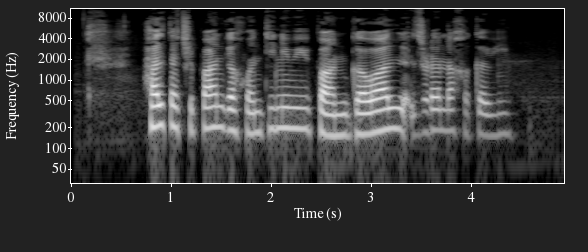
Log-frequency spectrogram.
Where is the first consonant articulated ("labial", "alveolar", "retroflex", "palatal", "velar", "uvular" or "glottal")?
glottal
